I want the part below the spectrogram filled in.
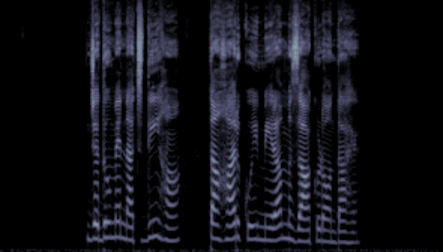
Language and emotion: Punjabi, sad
